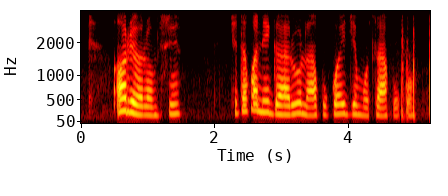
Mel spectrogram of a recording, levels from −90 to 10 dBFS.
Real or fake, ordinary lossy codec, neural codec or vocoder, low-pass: real; Opus, 24 kbps; none; 3.6 kHz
